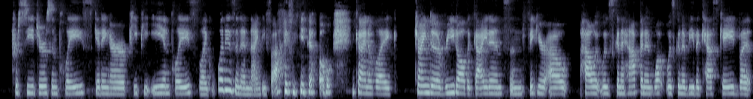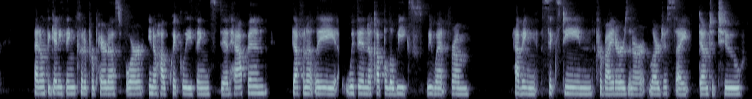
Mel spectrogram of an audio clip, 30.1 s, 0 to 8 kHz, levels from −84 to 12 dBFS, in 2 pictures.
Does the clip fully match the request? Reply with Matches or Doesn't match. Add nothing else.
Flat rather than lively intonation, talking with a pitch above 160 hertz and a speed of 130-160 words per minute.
Matches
